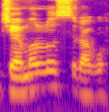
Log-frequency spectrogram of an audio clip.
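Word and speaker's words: gemellus: 네, 바로 넘어가서 수피리어 게멀러스 위쌍동이근을 다뤄봅니다. 네, 요 게멀러스의 발음은 제멀러스라고 해도 됩니다.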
